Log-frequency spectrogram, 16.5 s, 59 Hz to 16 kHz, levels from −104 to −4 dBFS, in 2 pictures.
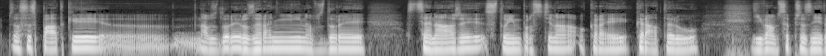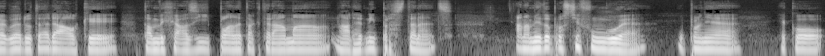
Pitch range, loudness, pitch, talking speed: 115-125 Hz, -22 LUFS, 120 Hz, 125 wpm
